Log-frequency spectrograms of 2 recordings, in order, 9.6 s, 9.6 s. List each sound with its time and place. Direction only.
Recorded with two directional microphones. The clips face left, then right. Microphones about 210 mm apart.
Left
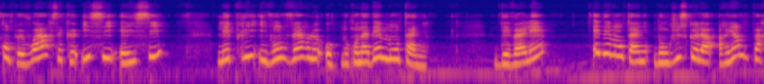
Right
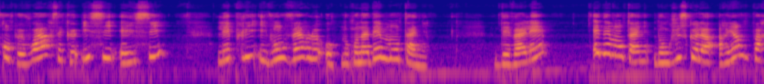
0.0 s speech: 40° left (ahead or behind)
